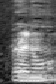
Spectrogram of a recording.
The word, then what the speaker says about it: Renaud: so it's R-E-N-A-U-D. I think, like, if we're going French, like Renault. – Yeah. – It's like Renaud. – Renaud.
